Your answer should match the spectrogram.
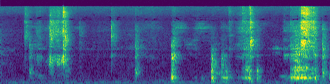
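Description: Foil wrapper of a small chocolate truffle crinkling as it is handled and opened: short, irregular crackles and rustles, the loudest near the end.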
